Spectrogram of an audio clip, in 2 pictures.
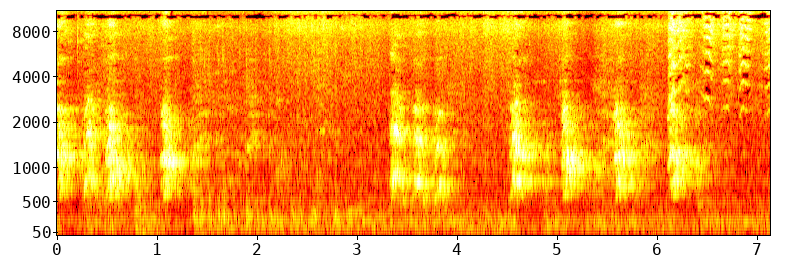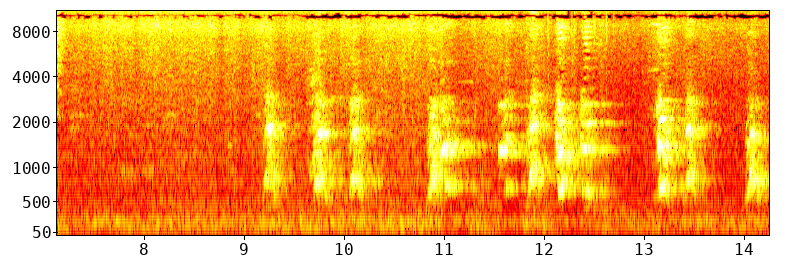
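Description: A Yorkshire terrier barks in sharp, high yaps, often two or three in quick succession, with brief pauses between bouts. A low steady hum runs underneath, and a short rustling noise breaks in midway.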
